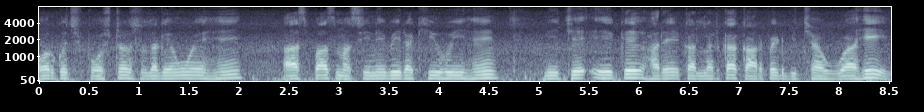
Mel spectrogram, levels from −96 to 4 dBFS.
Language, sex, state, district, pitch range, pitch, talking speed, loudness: Hindi, male, Uttar Pradesh, Jalaun, 115-130 Hz, 120 Hz, 150 wpm, -15 LUFS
